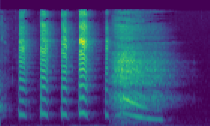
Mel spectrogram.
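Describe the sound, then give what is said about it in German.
A squeaky disgust sound effect for gross things such as cat vomit: five quick, high squeaks in a rapid burst, then one longer, breathy squeal that slides downward and fades out. Fairly loud, with no talking. “Zum Glück gibt's ja bei Unterkatzen die Ekelquietsche.”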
